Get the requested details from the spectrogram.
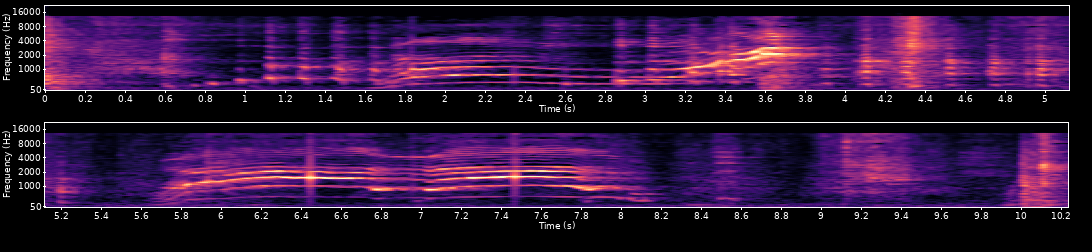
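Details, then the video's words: Cats meowing in long, wavering, drawn-out cries that rise and fall, two main calls with bends in pitch, some short noisy bursts between them. "Cat Meowing|Strange Sound of Various Cats"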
